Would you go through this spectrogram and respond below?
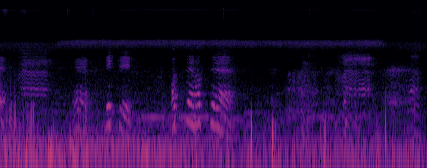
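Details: Several sheep feeding on plums call in a series of quavering, rising-and-falling bleats, some overlapping, with people talking nearby and a constant low hum underneath.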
